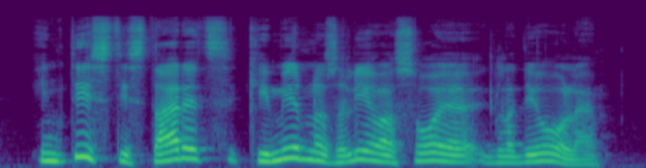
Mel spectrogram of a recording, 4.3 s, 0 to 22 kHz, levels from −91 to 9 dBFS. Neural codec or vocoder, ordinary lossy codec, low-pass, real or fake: none; none; 14.4 kHz; real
